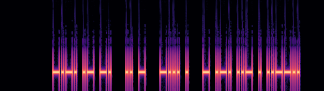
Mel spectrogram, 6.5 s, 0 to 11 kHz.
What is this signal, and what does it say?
Morse code, heard as a keyed tone, about 28 wpm, 700 Hz. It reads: CAN IT BE TRUE?
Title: Sentences from Top 400 Words 28wpm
